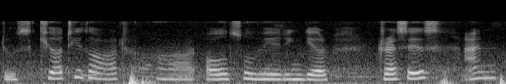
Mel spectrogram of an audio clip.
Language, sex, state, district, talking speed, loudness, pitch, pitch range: English, female, Punjab, Kapurthala, 95 wpm, -18 LUFS, 240 Hz, 210-270 Hz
